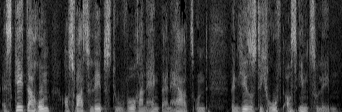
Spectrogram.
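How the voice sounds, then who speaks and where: A man's voice: mid-range voice, normal speed, dark tone, dry recording. A man preaching a sermon in an earnest, exhorting way.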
